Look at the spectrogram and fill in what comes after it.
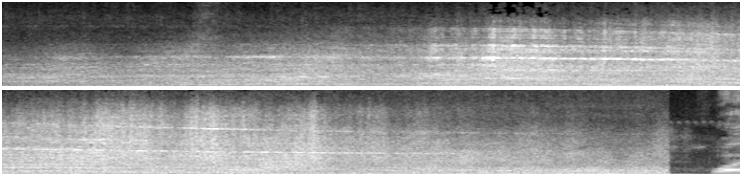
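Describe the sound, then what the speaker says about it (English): A loud, close airplane engine roars steadily at night over an airport parking lot, a sustained drone that swells and holds for over ten seconds before cutting off abruptly near the end. "that's the last plane I'm gonna get tonight"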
